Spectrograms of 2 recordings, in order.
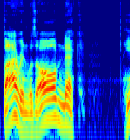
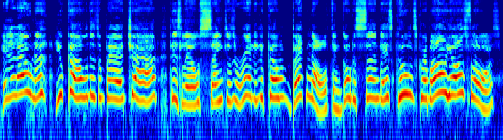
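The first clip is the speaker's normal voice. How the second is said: shouting Grandma Sands; 3 dB louder than usual. A narrator's reading. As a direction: call down the phone like a proud granny. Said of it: "she shouted".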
